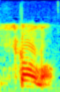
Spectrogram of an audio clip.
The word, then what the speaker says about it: Skomal: Yeah, it's Skomal.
